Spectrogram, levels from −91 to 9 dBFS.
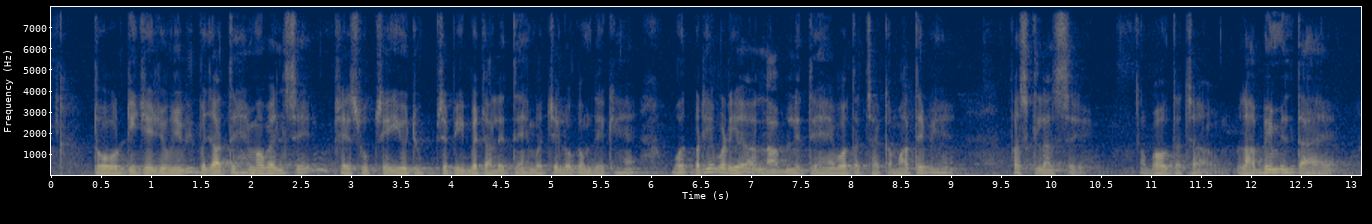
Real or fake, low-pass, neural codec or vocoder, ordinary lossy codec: real; none; none; none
